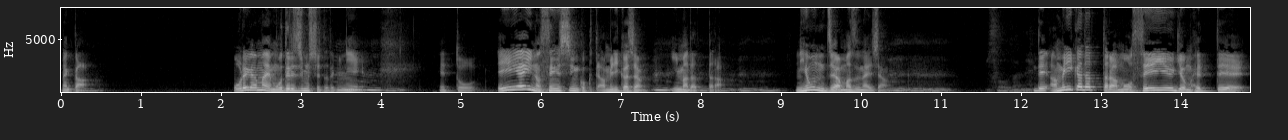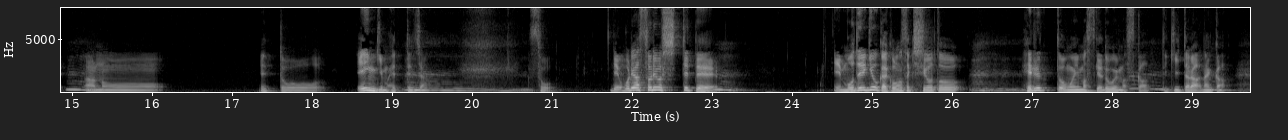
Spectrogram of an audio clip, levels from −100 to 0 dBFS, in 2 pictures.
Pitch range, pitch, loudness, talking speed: 125-200 Hz, 155 Hz, -38 LUFS, 265 characters per minute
